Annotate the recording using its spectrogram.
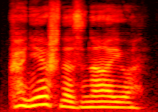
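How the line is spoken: Sighing. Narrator (Russian): вздохнул Мануэль Сильва

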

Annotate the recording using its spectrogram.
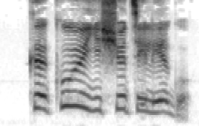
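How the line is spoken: Loud laughter. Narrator (Russian): расхохотался Корди

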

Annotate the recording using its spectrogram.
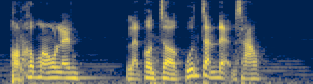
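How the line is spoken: Stern shout. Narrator (Vietnamese): Tên mập nghiêm nghị quát lên

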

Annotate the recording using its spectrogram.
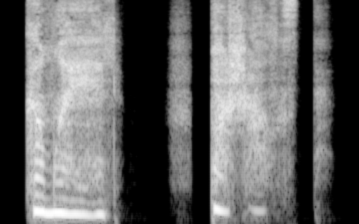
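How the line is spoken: Moaning plea. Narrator (Russian): Простонала

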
